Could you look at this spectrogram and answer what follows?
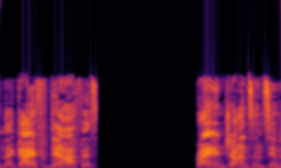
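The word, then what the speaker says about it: Rian Johnson: Ryan is not a weird name. It's spelled weird, so I wasn't ever Yeah, sure. it's still, but it's Ryan. It's Ryan. definitely Ryan Johnson. Yeah. Okay, Ryan Johnson.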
